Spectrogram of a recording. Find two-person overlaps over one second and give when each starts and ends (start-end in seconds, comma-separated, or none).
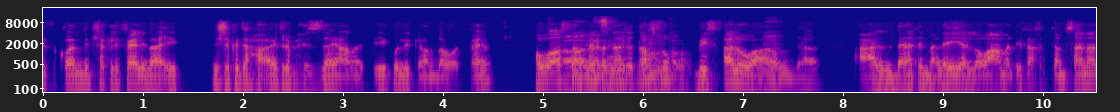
5.2-6.5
